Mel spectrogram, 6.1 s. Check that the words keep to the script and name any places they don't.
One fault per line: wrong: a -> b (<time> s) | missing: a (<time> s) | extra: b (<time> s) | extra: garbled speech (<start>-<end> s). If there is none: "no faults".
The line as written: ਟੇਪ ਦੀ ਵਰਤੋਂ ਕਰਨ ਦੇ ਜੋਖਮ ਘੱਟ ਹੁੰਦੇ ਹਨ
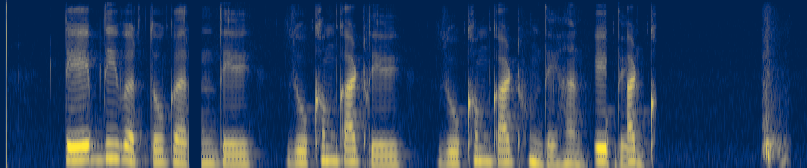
extra: ਦੇ ਜੋਖਮ ਘੱਟ (2.7 s)
extra: garbled speech (4.5-4.9 s)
